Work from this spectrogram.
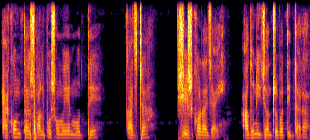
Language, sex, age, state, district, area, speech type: Bengali, female, 30-45, West Bengal, Paschim Bardhaman, urban, spontaneous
